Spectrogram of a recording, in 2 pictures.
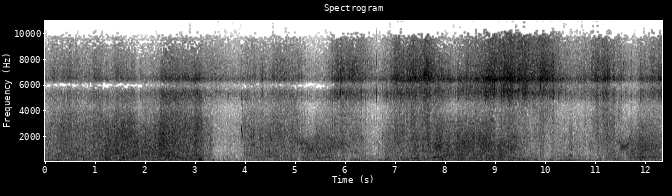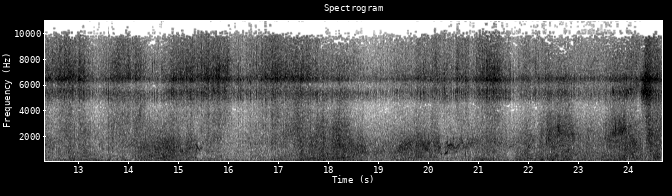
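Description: Wind rushing over the microphone of a skier going downhill at speed, mixed with skis scraping and carving over packed snow. The noise swells and eases every second or two with the turns.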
